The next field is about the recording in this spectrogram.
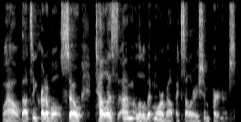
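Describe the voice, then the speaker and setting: A woman's voice: very deep voice, animated, brisk, gravelly, darkish tone. A woman from Northern California hosting an interview, asking friendly, chatty questions. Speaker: podcast host.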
